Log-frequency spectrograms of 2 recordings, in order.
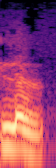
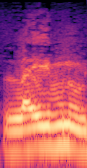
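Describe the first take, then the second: First: The vowel is short, like 'i' in 'it'. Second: The vowel is a glide, like 'eye'. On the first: It means to be alive. "இங்க லிவ்வுக்கு என்ன அர்த்தம்? வாழுன்னு அர்த்தம்" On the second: It means broadcast as it happens. "லைவ்னு உச்சரிக்கணும்"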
